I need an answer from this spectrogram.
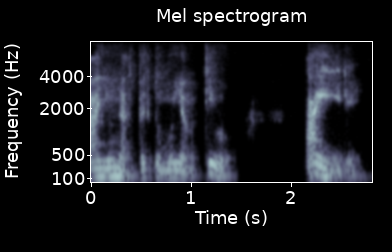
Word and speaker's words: aire: Aire. Esta primera sílaba, el ay, definitivamente es tónica. Entonces, esto definitivamente aquí recae un tiempo marcado. Ay, y la palabra, y la sílaba are es también, por supuesto, átona.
